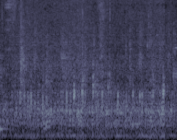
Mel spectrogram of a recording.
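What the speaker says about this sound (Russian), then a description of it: "Перец закипел" A pot of hot pepper mixture bubbling at a steady, vigorous boil close up, with continuous popping and gurgling and a low voice faintly underneath.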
